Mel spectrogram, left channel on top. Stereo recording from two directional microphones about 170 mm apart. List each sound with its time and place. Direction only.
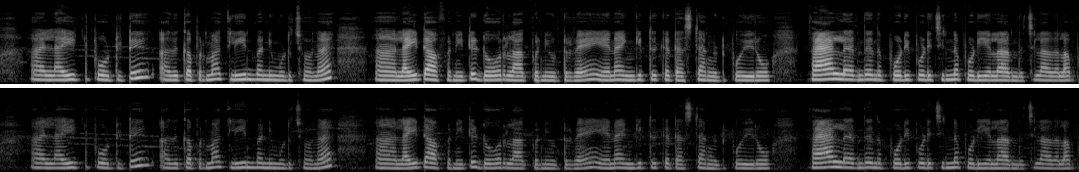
0.3 s speech: 45° left (ahead or behind)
